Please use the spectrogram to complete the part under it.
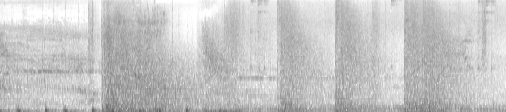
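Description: Pistol shots ring out in quick bursts, echoing through a large stone hall.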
